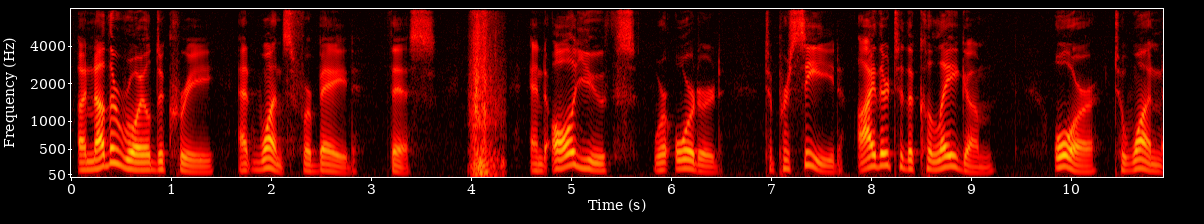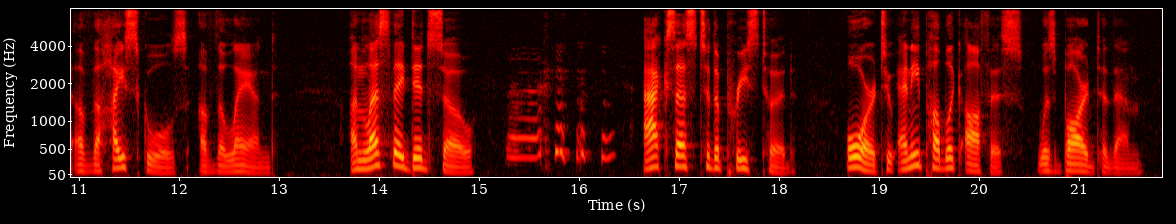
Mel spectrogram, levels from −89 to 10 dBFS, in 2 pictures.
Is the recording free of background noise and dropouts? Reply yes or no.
no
